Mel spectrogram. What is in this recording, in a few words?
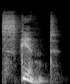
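"skint", British English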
